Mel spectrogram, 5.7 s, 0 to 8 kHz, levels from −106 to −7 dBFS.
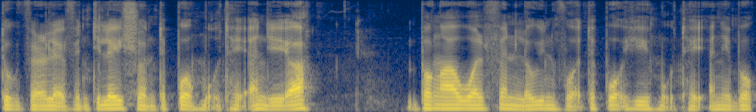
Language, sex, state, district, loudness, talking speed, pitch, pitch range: Mizo, male, Mizoram, Aizawl, -21 LUFS, 240 wpm, 95 Hz, 90-100 Hz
